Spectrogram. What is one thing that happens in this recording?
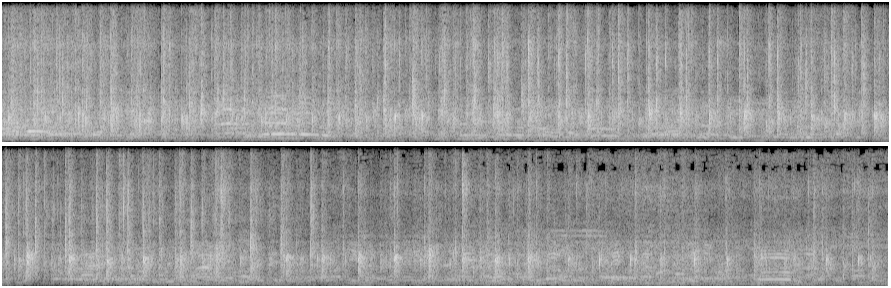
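A crowd of fans chants and sings loudly outdoors.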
